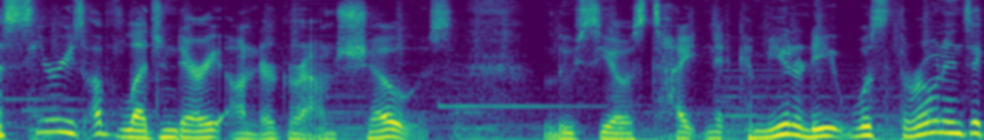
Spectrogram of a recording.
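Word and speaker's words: Lúcio: And quickly before we get into Lucio's backstory, the pronunciation of his name is the Portuguese pronunciation, which is Lucio, not the Italian pronunciation, which is Lucio.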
